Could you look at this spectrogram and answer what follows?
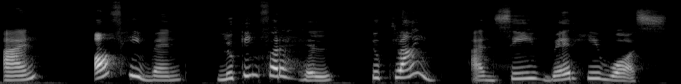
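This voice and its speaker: A woman reading a children's picture book aloud in an expressive, deliberate storytelling manner with dramatic pauses. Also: fairly high pitch. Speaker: storybook reader.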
